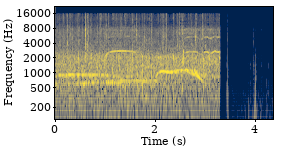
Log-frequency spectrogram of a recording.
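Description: A crowd applauds loudly in a large hall.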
